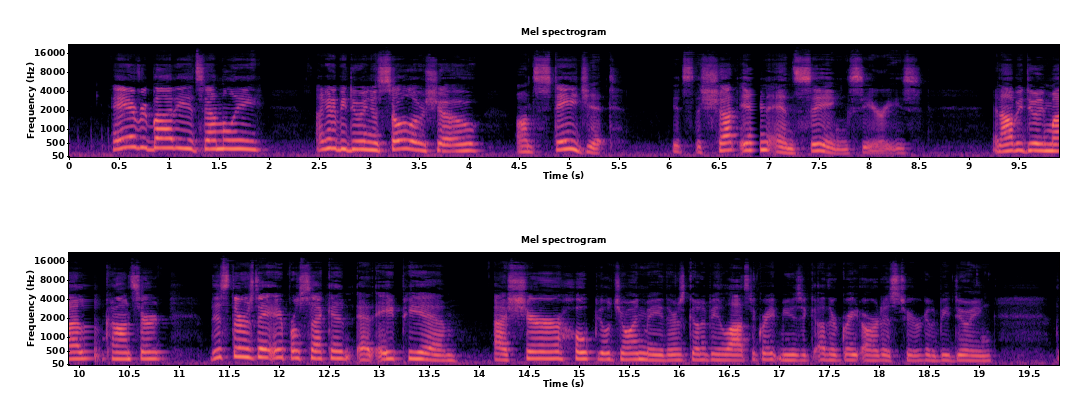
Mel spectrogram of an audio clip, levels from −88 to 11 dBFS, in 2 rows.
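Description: At 6.81 to 6.93 s there is a burst of packet loss. About 100 ms of audio never arrived, so the receiver kept extending the last sound and faded it down across the gap, and the audio then resumes with that stretch missing. It is heard as a brief held buzz or hiss that sinks away. On a spectrogram, the last spectral pattern is smeared flat for 100 ms and fades, then the audio jumps ahead.

From 10.05 to 10.25 s, the sound is replaced by a continuation of the last audio lasting about 180 ms, fading as it goes. It never drops to true silence before the audio returns further on, without the lost part. The likely cause is a long network dropout. On the waveform the envelope decays smoothly over 180 ms. The spectrogram shows repeated, blurred frames dimming toward the resumption point.

At 16.67 to 16.71 s, short concealed packet loss fills a hole of about 20 ms. The receiver carries the preceding sound forward for that instant and blends it back into the real audio, leaving a tiny smear or wobble. 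The spectrogram shows a thin vertical band where detail briefly softens. The waveform shows a short, slightly smoothed patch that blends back in.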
